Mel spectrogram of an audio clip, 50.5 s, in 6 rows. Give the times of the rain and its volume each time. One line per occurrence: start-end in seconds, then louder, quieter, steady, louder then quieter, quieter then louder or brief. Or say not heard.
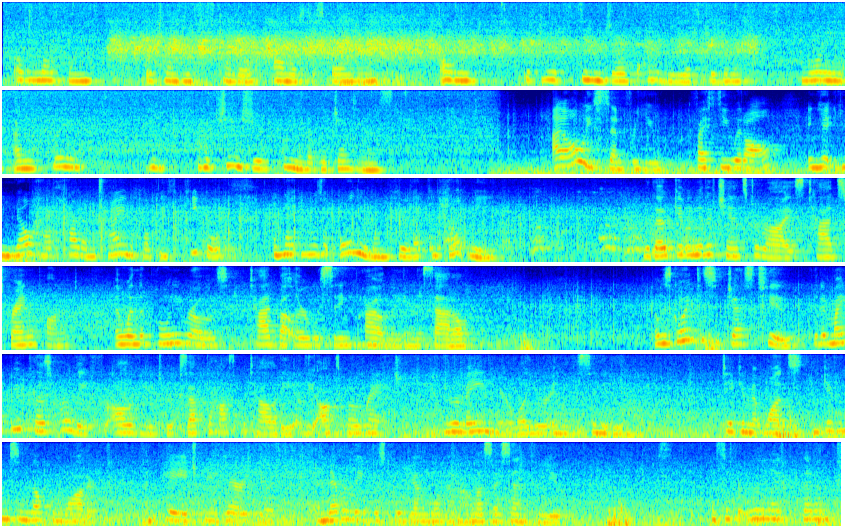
0.0-50.4 louder.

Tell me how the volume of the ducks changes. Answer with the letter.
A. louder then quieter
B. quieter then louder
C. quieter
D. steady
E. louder
C.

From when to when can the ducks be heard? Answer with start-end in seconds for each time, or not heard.
1.0-7.6.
